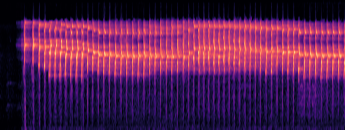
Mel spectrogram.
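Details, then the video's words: Long lovebird ngekek chattering meant to prompt a reply: after a short silence, a fast, continuous, rasping trill of rapid pulses runs unbroken for over six seconds with slight pitch wavering. "Pancingan suara burung Lovebird memanggil di lanjut ngekek ampuh bikin nyaut"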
